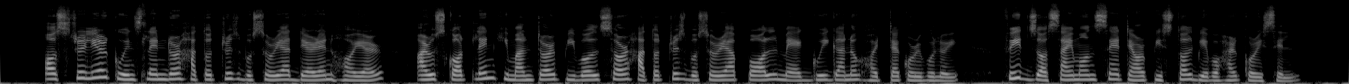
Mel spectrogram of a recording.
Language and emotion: Assamese, neutral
